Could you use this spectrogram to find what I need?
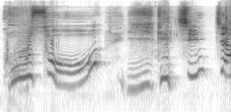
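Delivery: loud, high outraged questions; incensed disbelief. A narrator's reading. Mother-in-law hearing of lawsuit, loud incensed disbelief. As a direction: throw it back in loud outrage.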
